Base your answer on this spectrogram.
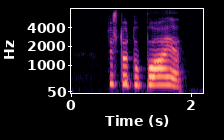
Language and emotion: Russian, sad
